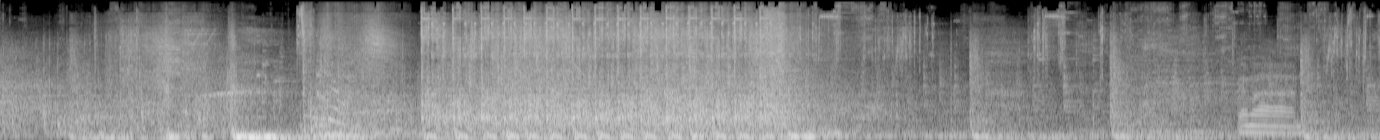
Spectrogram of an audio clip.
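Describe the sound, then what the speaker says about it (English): Rapid gunfire bursts in the video game Control, loud machine-gun-like rattling fire with crashes and mechanical clatter, sustained through the middle then dropping to scattered shots and game noises. "I hear gunfire."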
